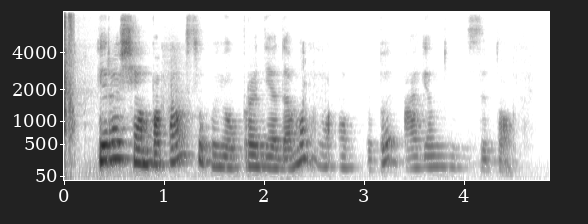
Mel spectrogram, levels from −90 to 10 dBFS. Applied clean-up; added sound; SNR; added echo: neural mask model DeepFilterNet 3.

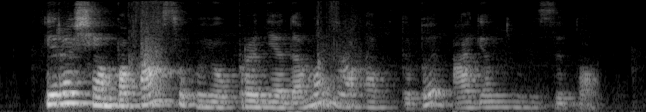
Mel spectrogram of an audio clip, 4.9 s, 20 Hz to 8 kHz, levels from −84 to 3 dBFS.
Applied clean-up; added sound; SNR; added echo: neural separator model SepFormer DNS4.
